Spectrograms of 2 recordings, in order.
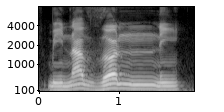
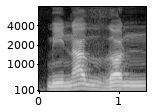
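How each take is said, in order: First: The phrase ends with a held n and vowel. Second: The phrase ends on a closed n sound. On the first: The reader continues without stopping. "Kalau tidak berhenti ya minadzonni" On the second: The reader stops at this word. "Kalau mati atau kalau berhenti berarti dimatikan"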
